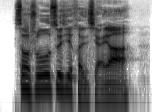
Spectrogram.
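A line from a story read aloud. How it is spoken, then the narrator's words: Cheerful, laughing. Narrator (Chinese): 张克笑着说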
